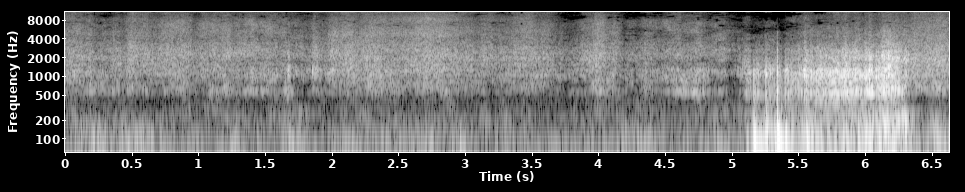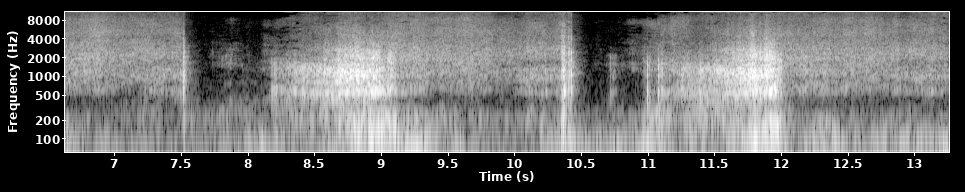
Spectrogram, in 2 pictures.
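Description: Fingertips and nails scratch a flat white corrugated cardboard piece lying on a dark cloth. They make dry, rasping scrapes in a few separate bursts, each with a midrange grainy hiss and a brighter edge, over a quiet low background.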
